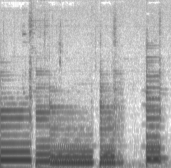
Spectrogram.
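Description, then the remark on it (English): A bassist plays the opening of the national anthem on bass guitar: a few sustained low notes, one after another, loud and clean with nothing else in the background. “Here's the beginning of the national anthem”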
